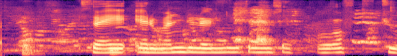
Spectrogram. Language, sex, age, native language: Icelandic, male, 11, Icelandic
